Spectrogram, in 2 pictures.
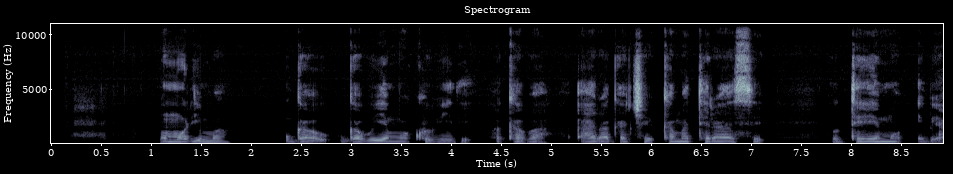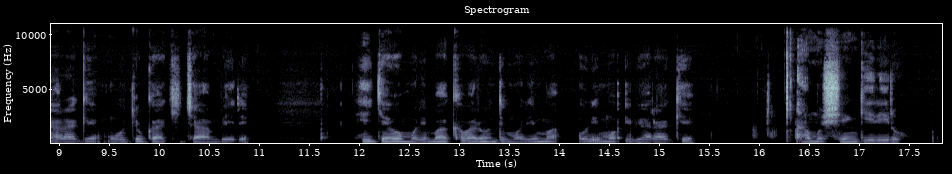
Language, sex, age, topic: Rundi, male, 18-24, agriculture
